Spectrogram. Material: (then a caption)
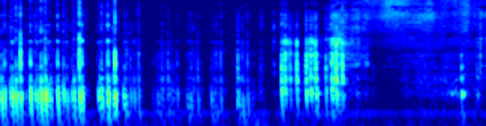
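Cardboard. Short nails scratch and tap the glittery printed front of a medium cardboard bath set gift box, giving quick, dry, uneven taps and scrapes with little ring. It ends in a softer, hissy brushing sound.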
